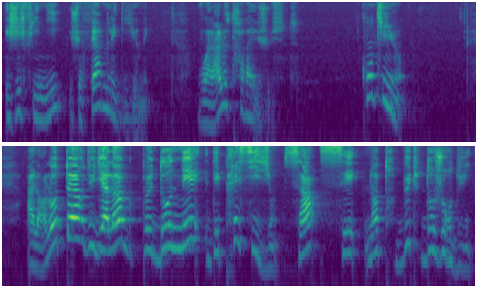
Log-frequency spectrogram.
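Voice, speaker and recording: A woman teacher with a high, lively voice gives a lesson for young children. She goes slowly, one phrase at a time as if dictating, and leans on the key words so they stand out. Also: breathy edge. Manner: didactic, phrase-by-phrase delivery as if dictating. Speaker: primary school teacher.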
